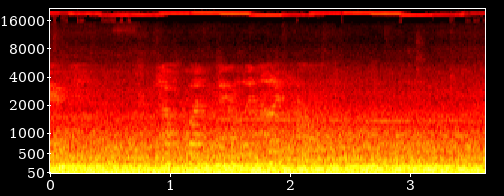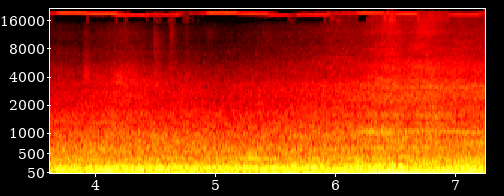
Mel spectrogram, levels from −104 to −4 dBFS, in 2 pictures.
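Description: No technical faults are audible anywhere in this recording of sounds.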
